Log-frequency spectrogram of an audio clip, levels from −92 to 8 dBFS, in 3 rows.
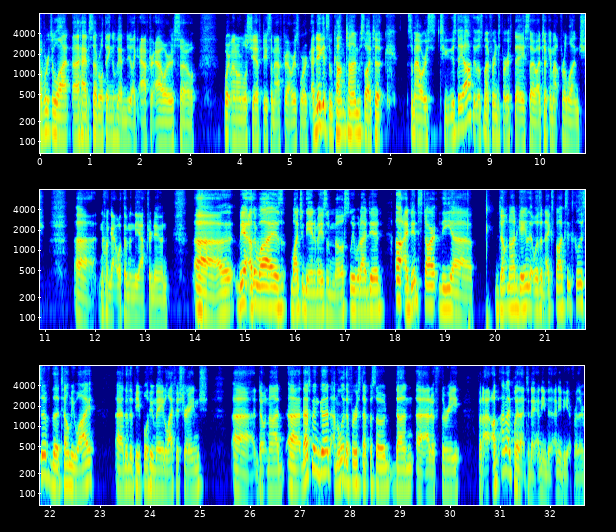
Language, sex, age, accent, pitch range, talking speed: English, male, 20-39, American, 115-135 Hz, 240 wpm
